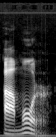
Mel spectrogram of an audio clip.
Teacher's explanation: amor es una palabra de dos sílabas la mayor intensidad está en la última sílaba · La mayor intensidad está en la última sílaba, contando siempre de izquierda a derecha. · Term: palabras agudas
